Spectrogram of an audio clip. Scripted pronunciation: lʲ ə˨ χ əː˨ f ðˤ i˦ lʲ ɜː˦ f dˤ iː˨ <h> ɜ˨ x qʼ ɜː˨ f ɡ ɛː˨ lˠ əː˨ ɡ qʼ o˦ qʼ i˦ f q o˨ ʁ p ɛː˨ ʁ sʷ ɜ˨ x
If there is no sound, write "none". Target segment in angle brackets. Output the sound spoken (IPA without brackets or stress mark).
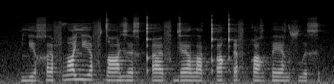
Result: ɣ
